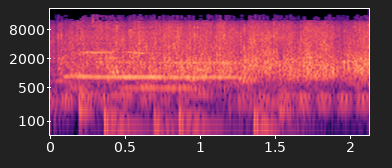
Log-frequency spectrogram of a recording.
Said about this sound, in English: I just want to start by asking you to give a round of applause to my guest,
